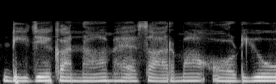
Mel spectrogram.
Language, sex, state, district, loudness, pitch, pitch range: Hindi, female, Jharkhand, Deoghar, -16 LUFS, 165 Hz, 160-170 Hz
